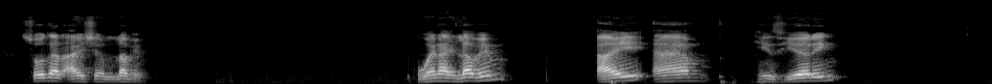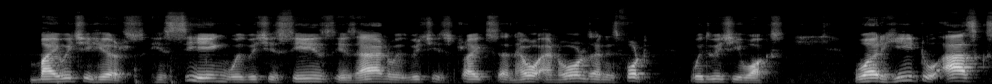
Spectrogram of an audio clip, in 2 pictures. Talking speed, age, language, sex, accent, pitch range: 130 wpm, 60-79, English, male, Indian, 115-145 Hz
